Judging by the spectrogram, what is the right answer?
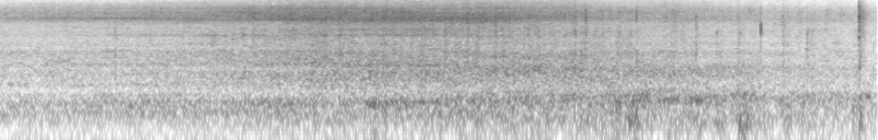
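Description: Ride-on miniature railway train, a small loco hauling passenger cars, passing close by: its running noise and wheels on the rails grow louder to a peak about halfway and then fade as it moves away. There are a few light clicks near the end and one sharp click just before it ends.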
